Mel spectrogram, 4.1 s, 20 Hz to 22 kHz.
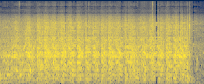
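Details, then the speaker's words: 1970 Mercury Cougar XR7 barn find, in a barn from 1977 to 2003, cranked by jumping the starter solenoid: a steady starter whir for nearly four seconds with a faint tick, no firing. Cranks but won't start; the cause is not yet known. "actually sounds like the key is off but it sounds like it's got a little bit of spark you hear ticking going on"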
